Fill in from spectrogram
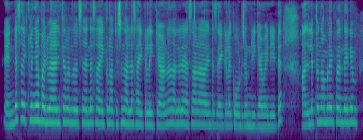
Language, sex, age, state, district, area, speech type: Malayalam, female, 45-60, Kerala, Wayanad, rural, spontaneous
